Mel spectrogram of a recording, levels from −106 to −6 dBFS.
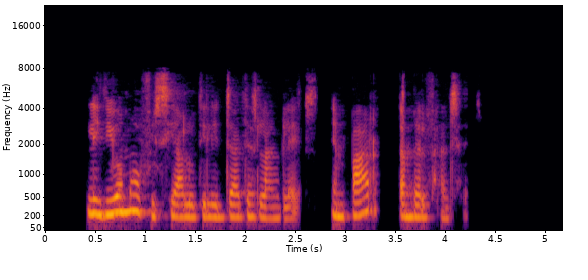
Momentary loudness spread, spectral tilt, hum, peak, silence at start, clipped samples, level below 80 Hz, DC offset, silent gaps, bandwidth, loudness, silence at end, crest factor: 14 LU; -5 dB/octave; none; -18 dBFS; 0.45 s; under 0.1%; -74 dBFS; under 0.1%; 2.74-2.86 s, 3.36-3.54 s; 7.8 kHz; -35 LUFS; 1 s; 18 dB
